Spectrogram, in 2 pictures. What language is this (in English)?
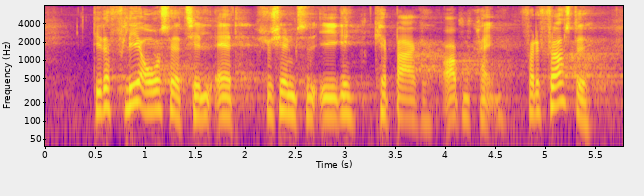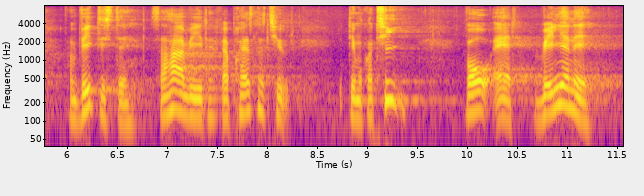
Danish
